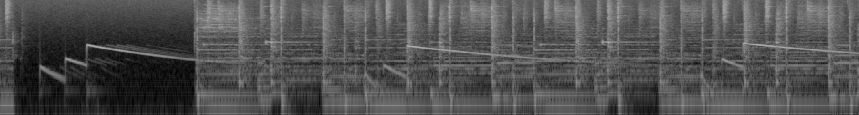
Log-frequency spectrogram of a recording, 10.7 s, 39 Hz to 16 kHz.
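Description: A kitsch disco siren effect from a Korg Mini KP 2S effects unit sweeps down in repeated whooping glides, first alone and then over a loud looping beat with pulsing bass and percussive hits.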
